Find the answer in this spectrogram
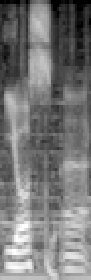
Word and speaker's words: Ios: Greek island called um iOS or EOS as I pronounce it but it's spelled like the Apple iOS I own this club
